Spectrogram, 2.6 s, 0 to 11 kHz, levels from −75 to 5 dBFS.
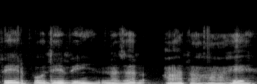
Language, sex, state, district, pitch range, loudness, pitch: Hindi, male, Arunachal Pradesh, Lower Dibang Valley, 110-120 Hz, -15 LUFS, 115 Hz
